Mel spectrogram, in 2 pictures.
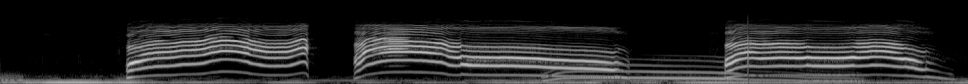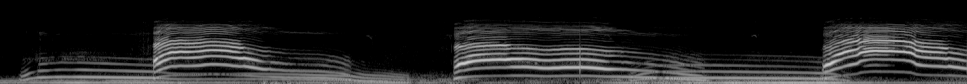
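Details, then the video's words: A cat making a big noise with a series of six long, loud meows, each rising then sagging in pitch, spaced a few seconds apart, over a constant low background hum. "The cat is making a big noise"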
